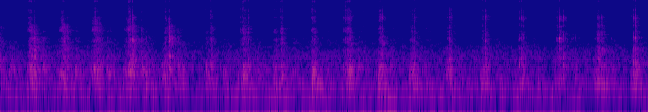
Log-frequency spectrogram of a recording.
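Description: Scissors cutting through fabric, a steady run of snips about two to three a second.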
